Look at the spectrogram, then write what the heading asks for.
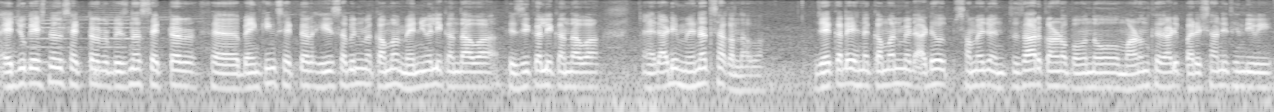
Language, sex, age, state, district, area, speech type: Sindhi, male, 18-30, Gujarat, Kutch, urban, spontaneous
